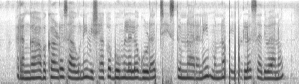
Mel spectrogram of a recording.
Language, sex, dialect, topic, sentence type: Telugu, female, Telangana, agriculture, statement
